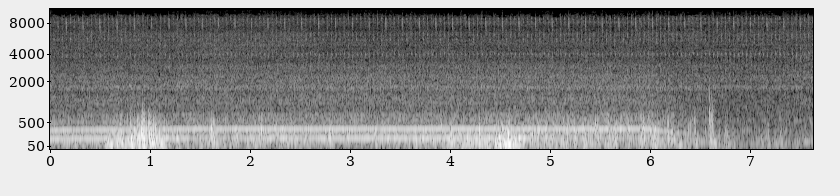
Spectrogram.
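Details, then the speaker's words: 2020 Honda HR-V idling with AC on, one radiator fan disconnected: fan hum cuts out as the lone working fan cycles on the high-pressure switch. "so that is a symptom of one fan not working well maybe a guy who come up to this car doesn't know that that fan motor is bad or maybe a fuse went out"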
